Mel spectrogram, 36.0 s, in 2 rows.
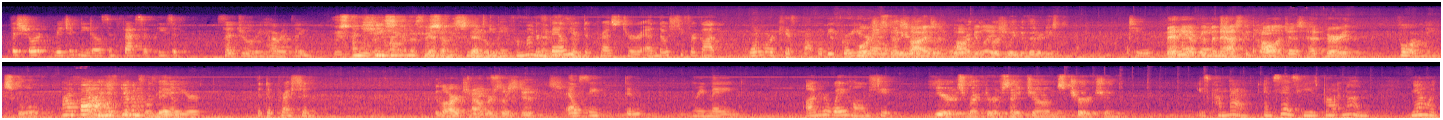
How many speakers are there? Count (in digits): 9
